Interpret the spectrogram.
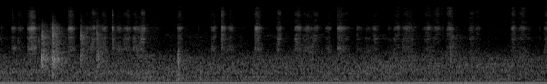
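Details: Soft pen-on-paper scratching and tapping in a small room over a steady low hum.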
